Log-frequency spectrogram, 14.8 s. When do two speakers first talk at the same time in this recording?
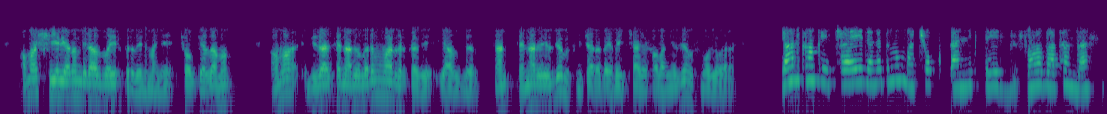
none

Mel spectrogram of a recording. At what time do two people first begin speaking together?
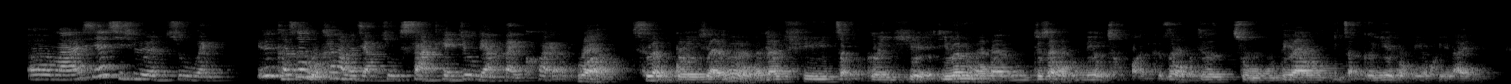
none

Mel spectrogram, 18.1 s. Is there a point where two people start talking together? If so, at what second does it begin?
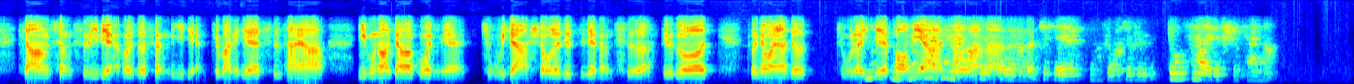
11.5 s

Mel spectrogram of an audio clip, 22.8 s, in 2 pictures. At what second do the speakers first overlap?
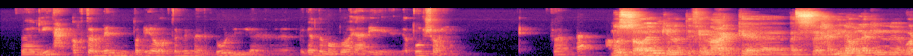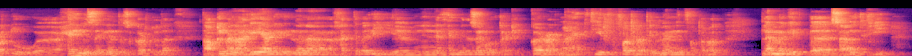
none

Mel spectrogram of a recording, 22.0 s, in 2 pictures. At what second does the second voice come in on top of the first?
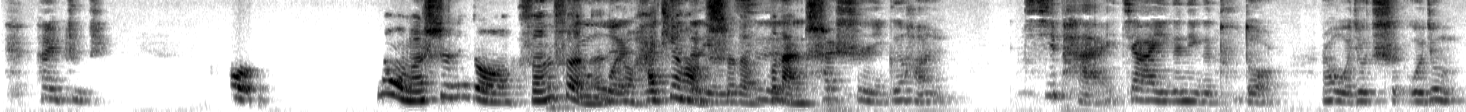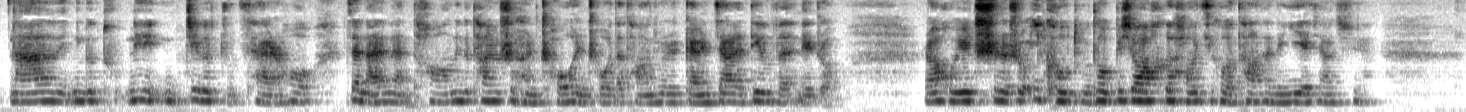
4.1 s

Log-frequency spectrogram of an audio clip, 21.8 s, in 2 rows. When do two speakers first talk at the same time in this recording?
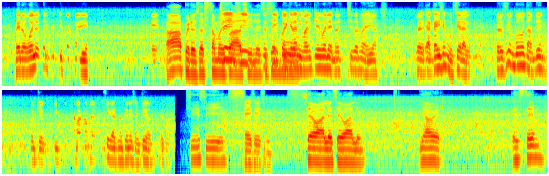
4.4 s

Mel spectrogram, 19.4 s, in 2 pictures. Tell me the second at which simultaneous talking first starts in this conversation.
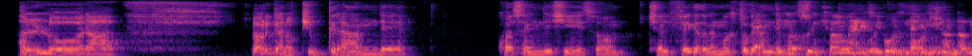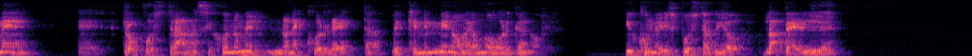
7.3 s

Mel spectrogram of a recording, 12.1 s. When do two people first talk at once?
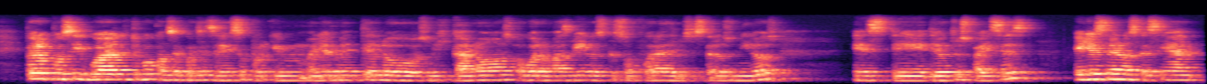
none

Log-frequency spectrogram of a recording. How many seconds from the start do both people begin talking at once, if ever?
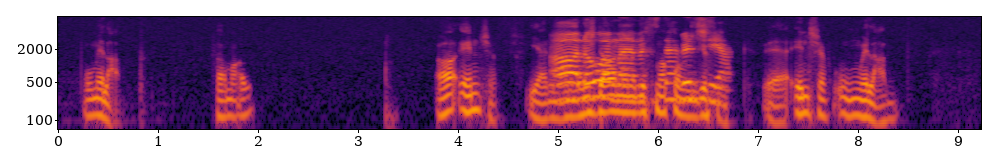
4.9 s

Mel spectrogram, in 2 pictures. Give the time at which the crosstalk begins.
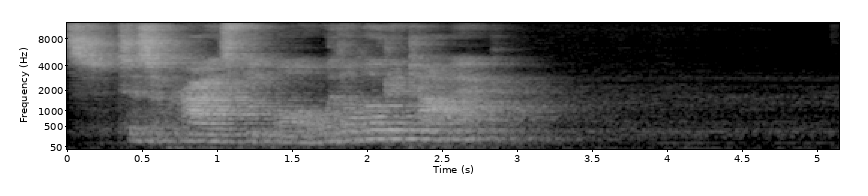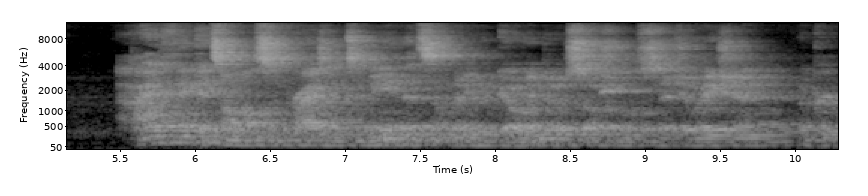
none

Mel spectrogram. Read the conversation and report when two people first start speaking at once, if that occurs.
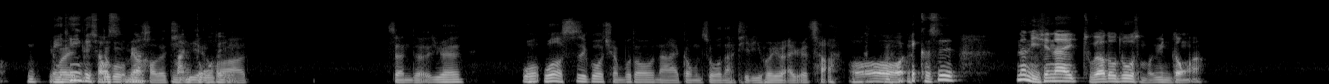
0.5 s

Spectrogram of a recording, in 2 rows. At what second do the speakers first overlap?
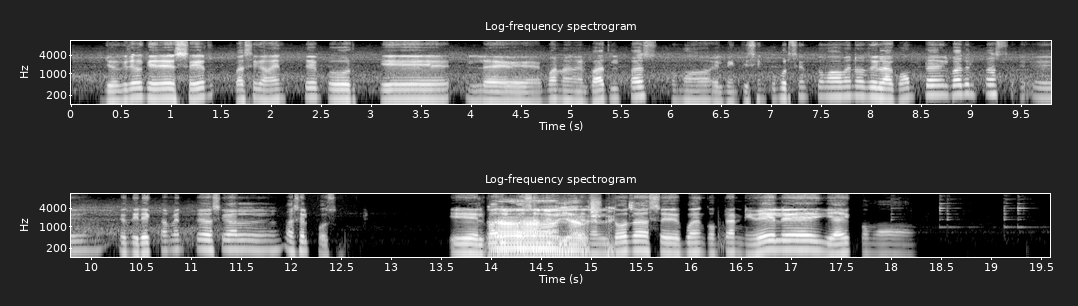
13.9 s

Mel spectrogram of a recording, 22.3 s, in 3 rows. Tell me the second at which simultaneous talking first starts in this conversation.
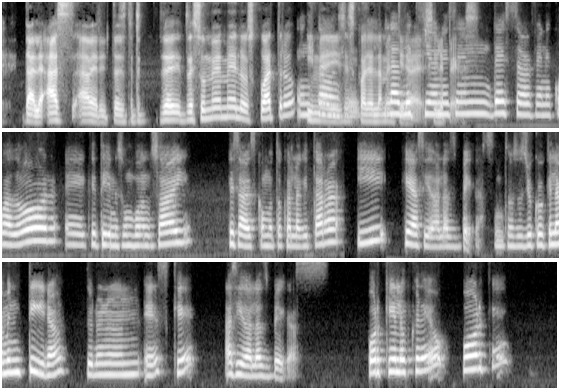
3.9 s

